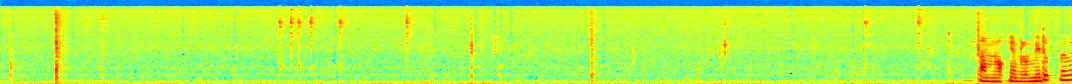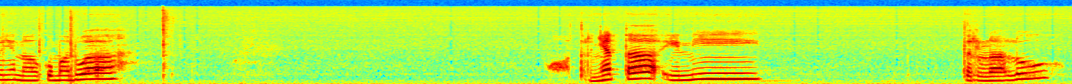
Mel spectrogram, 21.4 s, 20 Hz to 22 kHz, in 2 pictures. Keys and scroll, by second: 0.1 Delete, 0.6 Down, 0.9 typing, 4.7 Insert, 5.0 Delete, 5.9 Down.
